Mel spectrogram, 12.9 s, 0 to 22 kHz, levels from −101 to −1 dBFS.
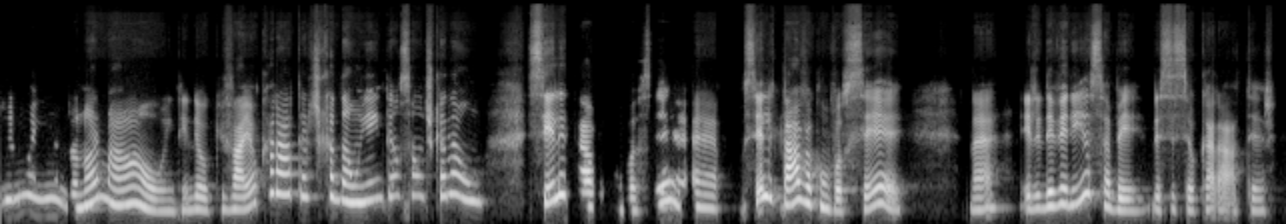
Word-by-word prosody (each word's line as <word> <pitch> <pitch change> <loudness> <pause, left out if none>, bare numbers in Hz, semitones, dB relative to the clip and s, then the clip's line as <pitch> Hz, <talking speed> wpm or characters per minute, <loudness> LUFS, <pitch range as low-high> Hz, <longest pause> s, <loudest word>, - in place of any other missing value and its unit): genuíno, 345 -1 -4
normal, 255 - +1
entendeu 180 +3 -4
o - - -13
que 190 0 -14
vai 185 +2 +4
é 255 - -2
o - - -11
caráter 420 -3 +1
de - - -7
cada 330 -6 +1
um 285 0 +3
e 295 - +1
a - - 0
intenção 390 +2 -7
de 375 - -5
cada 400 +1 0
um. 310 -3 -3 0.4
Se - - 0
ele 370 +7 +6
estava 230 - +3 0.2
com 190 - -15
você, 270 - -1 0.3
eh, 205 -3 -2 0.2
se - - 0
ele 390 - +7
estava 280 -3 +6
com 215 -6 -1
você, 195 - 0 0.6
né, 185 +3 -2 0.2
ele 200 0 -1
deveria 260 - +3
saber 175 - -2
desse 185 +1 -6
seu 180 -1 -5
caráter 175 -1 -4
260 Hz, 170 wpm, -21 LUFS, -, 0.6 s, ele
